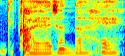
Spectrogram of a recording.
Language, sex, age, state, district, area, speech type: Punjabi, female, 45-60, Punjab, Amritsar, urban, spontaneous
